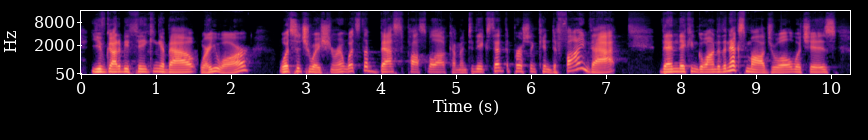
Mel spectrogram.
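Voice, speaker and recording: A man speaks in an ordinary speaking voice at a fairly quick pace with ordinary pitch variation. The recording is very clean with a silent background and a dry, close sound with no echo. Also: fairly high pitch for a man. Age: 50s. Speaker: prison reform advocate and mentor. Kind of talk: interview answer.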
